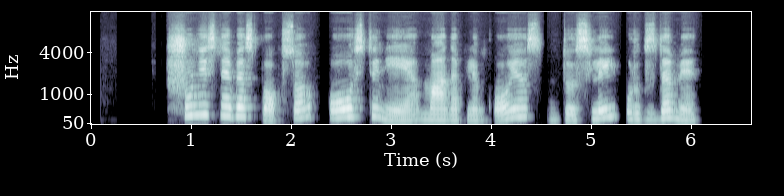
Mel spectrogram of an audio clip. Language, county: Lithuanian, Vilnius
